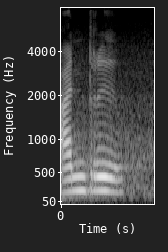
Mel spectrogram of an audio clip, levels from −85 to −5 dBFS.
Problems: none marked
